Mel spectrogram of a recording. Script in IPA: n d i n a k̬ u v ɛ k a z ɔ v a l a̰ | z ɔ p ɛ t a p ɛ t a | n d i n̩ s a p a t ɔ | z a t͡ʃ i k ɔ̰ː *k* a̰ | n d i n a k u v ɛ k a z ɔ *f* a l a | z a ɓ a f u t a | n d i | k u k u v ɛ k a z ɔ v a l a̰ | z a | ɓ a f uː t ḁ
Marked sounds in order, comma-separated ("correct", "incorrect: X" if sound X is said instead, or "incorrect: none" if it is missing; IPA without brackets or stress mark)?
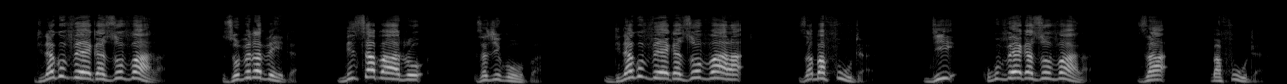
incorrect: p, incorrect: v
